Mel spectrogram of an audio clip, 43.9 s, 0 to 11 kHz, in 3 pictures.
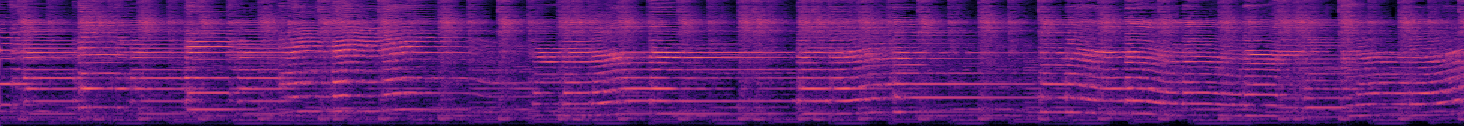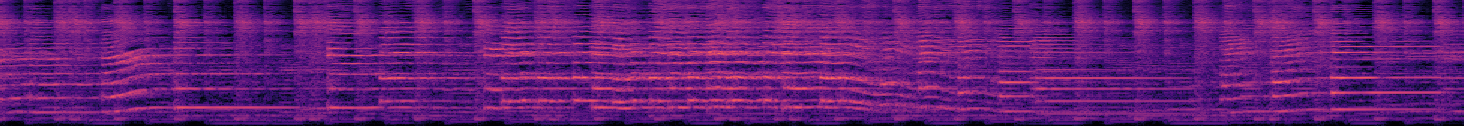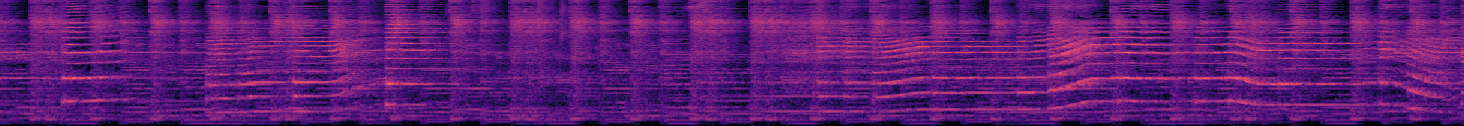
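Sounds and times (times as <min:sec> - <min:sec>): repeating bass pattern: 0:00.0 - 0:43.9
sliding lead blues guitar: 0:00.0 - 0:43.9.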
